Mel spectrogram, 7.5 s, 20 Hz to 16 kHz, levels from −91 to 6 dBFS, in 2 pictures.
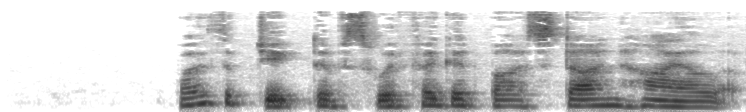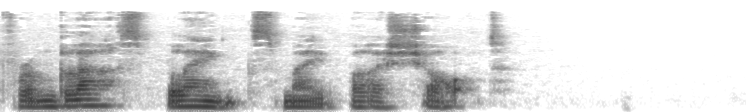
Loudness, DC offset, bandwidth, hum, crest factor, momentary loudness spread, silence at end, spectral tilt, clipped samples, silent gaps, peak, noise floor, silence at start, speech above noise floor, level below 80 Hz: -21 LUFS; under 0.1%; 11.5 kHz; none; 20 dB; 8 LU; 1.2 s; -4.5 dB/octave; under 0.1%; none; -4 dBFS; -82 dBFS; 0.9 s; 61 dB; -66 dBFS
